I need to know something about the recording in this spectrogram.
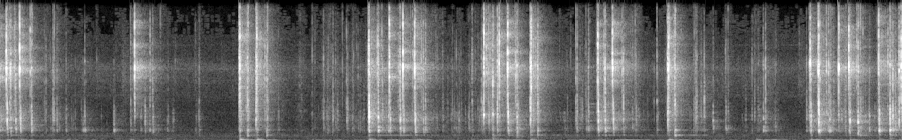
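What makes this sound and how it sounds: Both hands type fingertip key taps on a black full-size plastic mechanical keyboard with plastic keycaps and a hollow case, resting on a wooden desk. The clacks come in quick bursts and trail off fast, with bright clicky tops over a hollow low thud and a faint steady hum underneath.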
